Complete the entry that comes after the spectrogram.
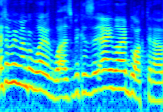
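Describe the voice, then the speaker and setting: Woman with a Serbian accent at a fairly high pitch, amid noticeable background noise. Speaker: designer. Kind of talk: meetup talk. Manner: animated.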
